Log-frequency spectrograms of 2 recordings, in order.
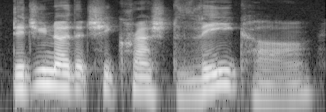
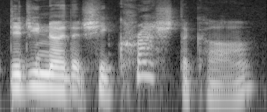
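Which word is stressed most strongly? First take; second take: know; crashed. First: The word know carries the main stress. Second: The word crashed carries the main stress. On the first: It asks whether the listener was aware of it. "Questions whether the listener knows" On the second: It asks whether the listener knew what happened to the car. "Questions whether the other person knew the state of the car"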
